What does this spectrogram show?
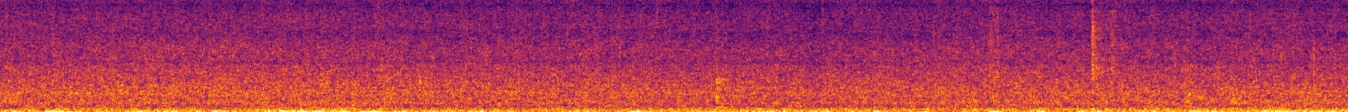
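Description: Steady hurricane rain falling, with gusting wind rumbling unevenly on the microphone; one stronger gust about a second and a half in.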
